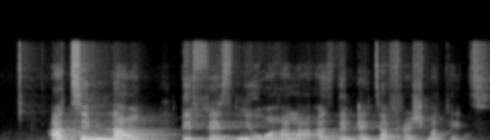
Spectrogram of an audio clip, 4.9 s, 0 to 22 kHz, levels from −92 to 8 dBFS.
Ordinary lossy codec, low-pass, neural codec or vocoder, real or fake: Opus, 24 kbps; 14.4 kHz; vocoder, 48 kHz, 128 mel bands, Vocos; fake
